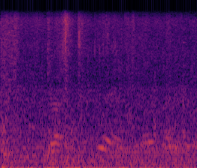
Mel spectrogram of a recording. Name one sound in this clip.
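A paper towel tears off a roll.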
